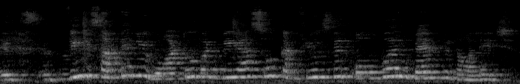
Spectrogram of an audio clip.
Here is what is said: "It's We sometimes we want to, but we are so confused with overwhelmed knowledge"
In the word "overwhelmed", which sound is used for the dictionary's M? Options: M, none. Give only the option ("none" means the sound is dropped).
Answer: none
